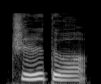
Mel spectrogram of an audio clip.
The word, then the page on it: 值得: zhí de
